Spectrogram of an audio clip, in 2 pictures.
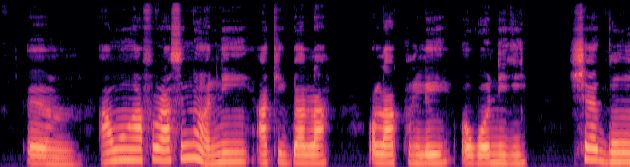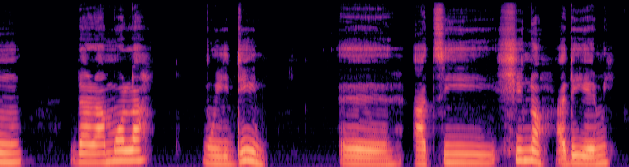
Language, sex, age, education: Yoruba, female, 15-29, tertiary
